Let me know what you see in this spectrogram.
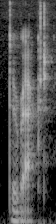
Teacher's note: So watch that both your K and your T sound are there in the word direct. And also the first syllable is lax and short. It has the lax vowel I, direct.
